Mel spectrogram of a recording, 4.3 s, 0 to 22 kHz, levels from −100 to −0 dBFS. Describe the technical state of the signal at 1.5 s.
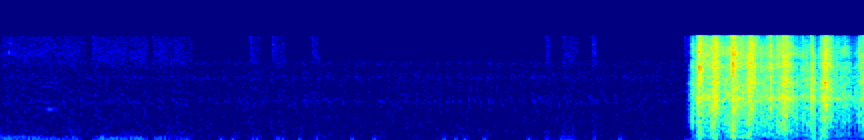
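At 1.5 s the signal is intact, carrying only the ordinary coding texture of the G.722 call path, with nothing above 8 kHz.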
